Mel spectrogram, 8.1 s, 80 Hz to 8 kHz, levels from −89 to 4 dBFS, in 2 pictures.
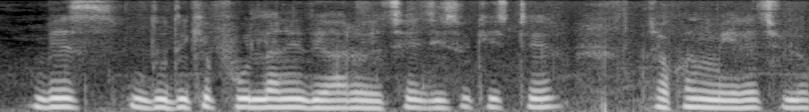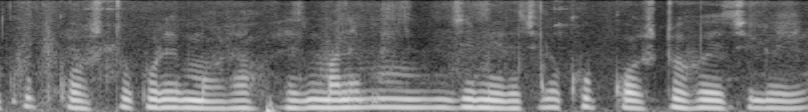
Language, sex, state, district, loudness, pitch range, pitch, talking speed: Bengali, female, West Bengal, Jhargram, -16 LUFS, 195-215 Hz, 210 Hz, 150 wpm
